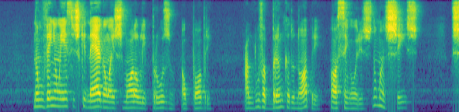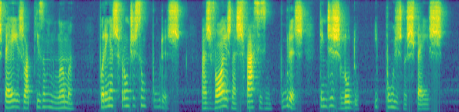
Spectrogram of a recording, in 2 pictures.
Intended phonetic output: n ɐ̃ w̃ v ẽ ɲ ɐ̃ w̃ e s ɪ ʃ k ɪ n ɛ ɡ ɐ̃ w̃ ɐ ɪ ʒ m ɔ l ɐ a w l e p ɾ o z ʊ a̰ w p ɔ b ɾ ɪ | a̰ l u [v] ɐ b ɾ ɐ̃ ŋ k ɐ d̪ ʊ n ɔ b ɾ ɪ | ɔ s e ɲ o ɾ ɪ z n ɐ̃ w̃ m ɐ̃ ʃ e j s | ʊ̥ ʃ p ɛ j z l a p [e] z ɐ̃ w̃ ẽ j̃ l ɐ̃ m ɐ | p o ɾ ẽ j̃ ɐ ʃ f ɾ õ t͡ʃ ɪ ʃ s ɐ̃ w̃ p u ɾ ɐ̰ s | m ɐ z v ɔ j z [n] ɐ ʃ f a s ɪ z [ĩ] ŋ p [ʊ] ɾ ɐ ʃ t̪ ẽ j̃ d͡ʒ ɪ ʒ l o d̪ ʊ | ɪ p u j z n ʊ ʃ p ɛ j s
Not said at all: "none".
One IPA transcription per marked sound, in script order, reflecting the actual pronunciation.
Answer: v, i, n, ĩ, u

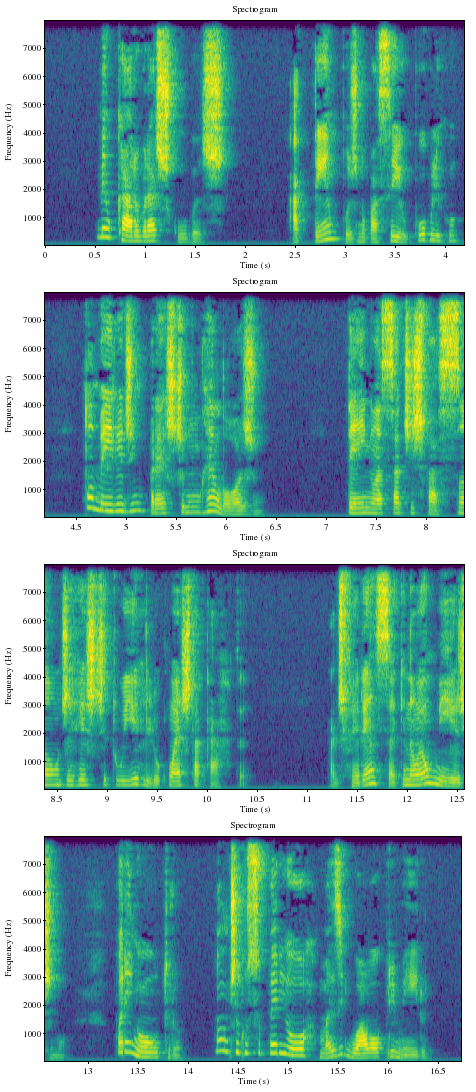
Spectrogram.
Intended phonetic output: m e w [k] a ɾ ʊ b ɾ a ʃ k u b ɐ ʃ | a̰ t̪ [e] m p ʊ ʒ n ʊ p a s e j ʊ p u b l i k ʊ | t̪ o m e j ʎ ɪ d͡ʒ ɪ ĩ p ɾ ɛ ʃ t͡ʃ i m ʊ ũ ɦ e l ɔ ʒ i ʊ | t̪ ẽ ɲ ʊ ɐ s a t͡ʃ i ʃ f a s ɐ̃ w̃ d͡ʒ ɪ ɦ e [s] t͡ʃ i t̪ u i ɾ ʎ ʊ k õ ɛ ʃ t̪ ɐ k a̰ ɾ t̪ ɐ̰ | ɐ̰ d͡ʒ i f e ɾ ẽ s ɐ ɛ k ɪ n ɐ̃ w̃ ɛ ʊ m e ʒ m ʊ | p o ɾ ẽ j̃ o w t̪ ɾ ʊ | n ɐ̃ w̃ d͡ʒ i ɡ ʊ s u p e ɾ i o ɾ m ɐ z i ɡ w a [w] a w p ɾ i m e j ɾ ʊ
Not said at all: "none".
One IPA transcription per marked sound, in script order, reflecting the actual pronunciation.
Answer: k, ẽ, ʃ, w

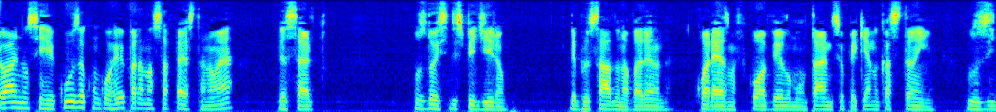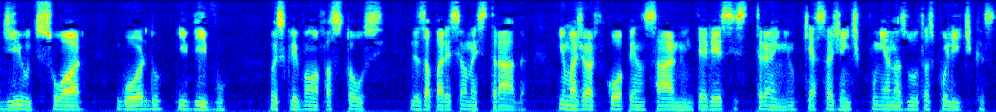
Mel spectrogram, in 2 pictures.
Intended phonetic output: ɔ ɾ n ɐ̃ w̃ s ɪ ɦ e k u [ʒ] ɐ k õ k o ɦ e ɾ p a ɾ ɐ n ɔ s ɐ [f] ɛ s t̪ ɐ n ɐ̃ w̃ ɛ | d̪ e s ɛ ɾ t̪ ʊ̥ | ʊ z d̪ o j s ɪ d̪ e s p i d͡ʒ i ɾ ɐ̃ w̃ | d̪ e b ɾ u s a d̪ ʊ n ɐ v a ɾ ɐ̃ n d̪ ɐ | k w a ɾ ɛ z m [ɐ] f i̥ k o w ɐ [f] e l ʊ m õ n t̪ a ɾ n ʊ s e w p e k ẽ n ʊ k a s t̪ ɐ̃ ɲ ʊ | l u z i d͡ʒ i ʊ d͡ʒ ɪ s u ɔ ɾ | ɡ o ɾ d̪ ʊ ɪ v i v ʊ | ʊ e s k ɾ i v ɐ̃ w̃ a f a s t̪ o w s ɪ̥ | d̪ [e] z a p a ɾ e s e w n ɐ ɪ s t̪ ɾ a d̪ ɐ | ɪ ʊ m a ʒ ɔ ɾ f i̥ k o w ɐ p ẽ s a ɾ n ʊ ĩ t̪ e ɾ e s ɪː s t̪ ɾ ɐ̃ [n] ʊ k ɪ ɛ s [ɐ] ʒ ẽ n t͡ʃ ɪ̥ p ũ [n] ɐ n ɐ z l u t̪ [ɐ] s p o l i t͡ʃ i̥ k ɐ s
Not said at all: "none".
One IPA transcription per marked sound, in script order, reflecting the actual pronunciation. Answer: z, f, ɐ, v, e, ɲ, ɐ, ɲ, ɐ

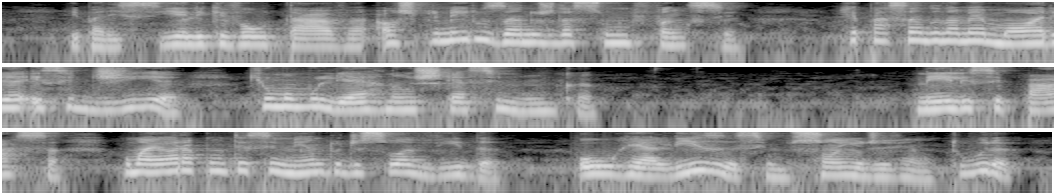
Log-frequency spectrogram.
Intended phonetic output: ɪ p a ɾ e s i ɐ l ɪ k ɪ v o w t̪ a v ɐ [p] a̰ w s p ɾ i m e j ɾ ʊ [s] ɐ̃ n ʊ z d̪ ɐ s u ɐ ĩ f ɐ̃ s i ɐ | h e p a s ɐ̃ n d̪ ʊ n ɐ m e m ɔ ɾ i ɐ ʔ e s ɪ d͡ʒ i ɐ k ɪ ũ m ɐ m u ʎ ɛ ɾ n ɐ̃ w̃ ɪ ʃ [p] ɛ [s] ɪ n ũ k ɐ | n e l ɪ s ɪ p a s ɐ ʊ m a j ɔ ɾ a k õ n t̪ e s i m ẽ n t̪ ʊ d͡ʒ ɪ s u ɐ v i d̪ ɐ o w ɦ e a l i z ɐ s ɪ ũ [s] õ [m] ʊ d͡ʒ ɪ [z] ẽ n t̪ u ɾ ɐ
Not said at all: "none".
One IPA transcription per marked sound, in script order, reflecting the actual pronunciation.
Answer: ʔ, z, k, s, s, ɲ, v

